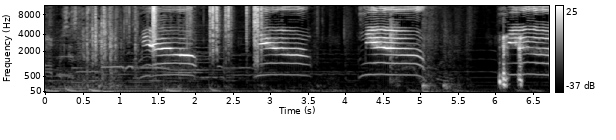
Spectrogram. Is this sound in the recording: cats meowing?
yes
